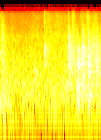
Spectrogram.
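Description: Sheets of paper being handled and flipped close to a microphone: a few short, irregular crackles, most of them bunched in the second half.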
